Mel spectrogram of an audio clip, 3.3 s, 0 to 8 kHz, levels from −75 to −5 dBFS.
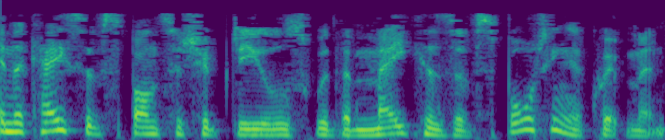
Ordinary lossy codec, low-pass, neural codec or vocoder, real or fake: MP3, 24 kbps; 7.2 kHz; none; real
